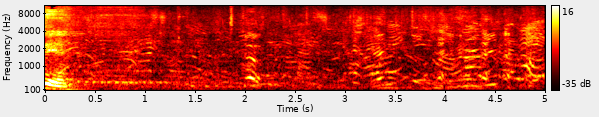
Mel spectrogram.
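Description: Adults and children chat casually nearby outdoors.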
